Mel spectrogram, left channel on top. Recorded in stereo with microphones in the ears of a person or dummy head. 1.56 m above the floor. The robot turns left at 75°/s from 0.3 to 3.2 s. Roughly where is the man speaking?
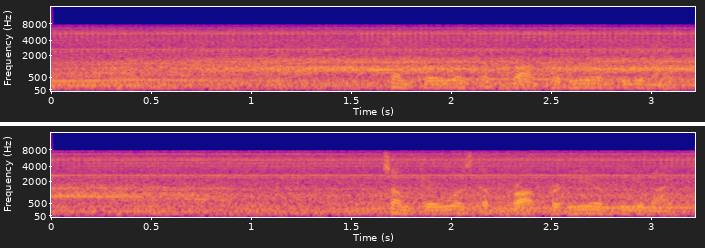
Ahead right.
